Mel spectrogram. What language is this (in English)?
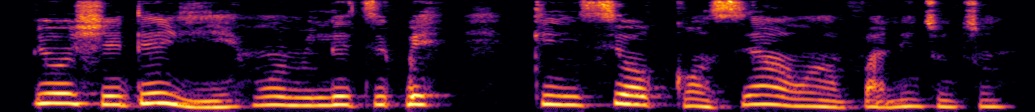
Yoruba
